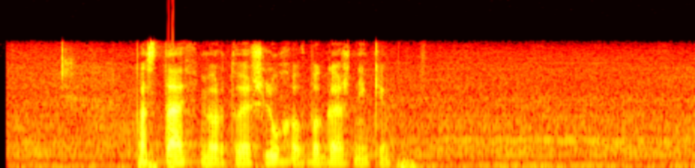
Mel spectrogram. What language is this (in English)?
Russian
